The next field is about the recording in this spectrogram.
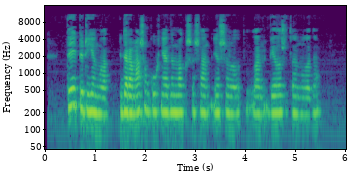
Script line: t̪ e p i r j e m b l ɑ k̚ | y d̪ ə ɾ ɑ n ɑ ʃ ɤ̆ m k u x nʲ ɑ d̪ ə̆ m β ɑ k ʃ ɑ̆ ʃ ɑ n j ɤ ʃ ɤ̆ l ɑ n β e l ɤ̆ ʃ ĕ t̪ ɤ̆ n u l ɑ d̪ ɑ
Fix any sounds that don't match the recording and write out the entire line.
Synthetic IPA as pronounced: t̪ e p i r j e ŋ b l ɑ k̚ | y d̪ ɑ ɾ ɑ m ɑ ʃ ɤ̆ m k u x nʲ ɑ d̪ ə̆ m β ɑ k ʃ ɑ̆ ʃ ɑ n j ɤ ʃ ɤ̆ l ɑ n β e l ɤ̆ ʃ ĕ t̪ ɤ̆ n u l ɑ d̪ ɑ

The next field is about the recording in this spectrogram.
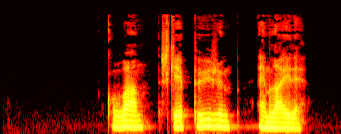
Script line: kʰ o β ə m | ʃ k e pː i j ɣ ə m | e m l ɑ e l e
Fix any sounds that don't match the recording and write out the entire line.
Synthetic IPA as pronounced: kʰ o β ɑ m | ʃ k e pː y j ʒ ə m | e m l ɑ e l e

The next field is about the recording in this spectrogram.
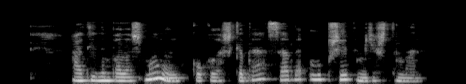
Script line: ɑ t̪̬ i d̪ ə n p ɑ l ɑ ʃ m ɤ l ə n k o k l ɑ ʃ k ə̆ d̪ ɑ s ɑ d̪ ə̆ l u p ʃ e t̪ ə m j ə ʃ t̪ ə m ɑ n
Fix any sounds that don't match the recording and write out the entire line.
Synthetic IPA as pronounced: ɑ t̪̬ i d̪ ə m p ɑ l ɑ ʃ m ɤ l ə n k o k l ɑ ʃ k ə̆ d̪ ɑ s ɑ d̪ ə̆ l u p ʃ e t̪ ə m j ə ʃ t̪ ə m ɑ n

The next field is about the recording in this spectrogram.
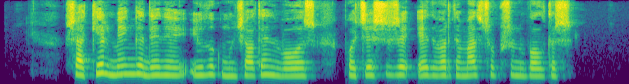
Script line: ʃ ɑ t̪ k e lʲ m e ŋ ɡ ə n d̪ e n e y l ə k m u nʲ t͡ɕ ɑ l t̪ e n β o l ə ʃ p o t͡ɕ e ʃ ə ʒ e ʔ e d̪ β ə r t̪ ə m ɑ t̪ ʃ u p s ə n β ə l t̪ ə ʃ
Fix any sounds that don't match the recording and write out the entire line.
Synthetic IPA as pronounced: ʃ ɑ k e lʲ m e ŋ ɡ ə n d̪ e n e y l ə k m u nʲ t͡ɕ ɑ l t̪ e n β o l ə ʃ p o t͡ɕ e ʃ ə ʒ e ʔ e d̪ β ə r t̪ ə m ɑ t̪ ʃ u p ʃ ə n β ə l t̪ ə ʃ

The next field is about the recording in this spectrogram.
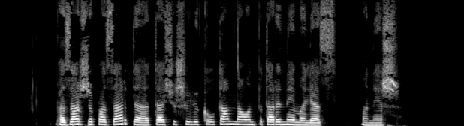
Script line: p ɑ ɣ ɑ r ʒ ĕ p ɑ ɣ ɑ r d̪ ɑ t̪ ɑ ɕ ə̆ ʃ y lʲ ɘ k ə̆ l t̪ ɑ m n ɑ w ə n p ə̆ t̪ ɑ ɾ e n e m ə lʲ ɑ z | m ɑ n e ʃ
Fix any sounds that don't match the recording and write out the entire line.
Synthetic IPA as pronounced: p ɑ z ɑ r ʒ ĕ p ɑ z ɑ r d̪ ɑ t̪ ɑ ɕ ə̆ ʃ y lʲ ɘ k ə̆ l t̪ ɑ m n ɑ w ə n p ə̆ t̪ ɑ ɾ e n e m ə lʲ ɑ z | m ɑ n e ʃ

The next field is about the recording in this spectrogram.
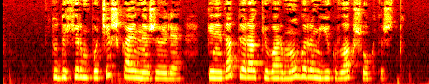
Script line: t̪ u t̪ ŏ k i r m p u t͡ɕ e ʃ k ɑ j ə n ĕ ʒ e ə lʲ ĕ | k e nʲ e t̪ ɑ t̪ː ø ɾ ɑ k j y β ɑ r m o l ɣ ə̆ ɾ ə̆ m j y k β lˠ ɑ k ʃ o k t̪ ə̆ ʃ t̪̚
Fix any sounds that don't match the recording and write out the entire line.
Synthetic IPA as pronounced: t̪ u d̪ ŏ x i r m p o t͡ɕ e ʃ k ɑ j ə n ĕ ʒ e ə lʲ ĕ | k e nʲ e t̪ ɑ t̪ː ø ɾ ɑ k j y β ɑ r m o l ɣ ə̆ ɾ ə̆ m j y k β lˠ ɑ k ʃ o k t̪ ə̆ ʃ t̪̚

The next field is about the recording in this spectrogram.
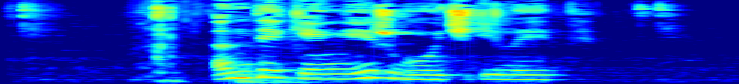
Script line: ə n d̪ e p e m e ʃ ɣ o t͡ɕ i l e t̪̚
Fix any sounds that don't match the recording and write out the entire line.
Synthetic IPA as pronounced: ə n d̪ e k e ŋ e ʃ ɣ o t͡ɕ i l e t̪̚

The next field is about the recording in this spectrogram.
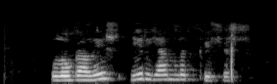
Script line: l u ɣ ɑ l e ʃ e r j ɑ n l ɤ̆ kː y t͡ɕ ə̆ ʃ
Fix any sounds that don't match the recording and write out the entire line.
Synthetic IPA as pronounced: l o ɣ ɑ l e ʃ i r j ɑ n l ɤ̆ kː y t͡ɕ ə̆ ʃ

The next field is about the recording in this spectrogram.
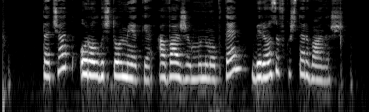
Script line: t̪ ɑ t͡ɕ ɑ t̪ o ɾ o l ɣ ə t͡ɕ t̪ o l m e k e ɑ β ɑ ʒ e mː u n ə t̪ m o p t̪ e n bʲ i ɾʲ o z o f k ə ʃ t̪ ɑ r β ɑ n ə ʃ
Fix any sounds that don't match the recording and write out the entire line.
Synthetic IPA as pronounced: t̪ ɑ t͡ɕ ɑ t̪ o ɾ o l ɣ ə t͡ɕ t̪ o l m e k e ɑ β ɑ ʒ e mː u n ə m o p t̪ e n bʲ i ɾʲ o z o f k ə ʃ t̪ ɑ r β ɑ n ə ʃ

